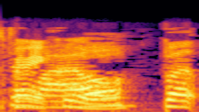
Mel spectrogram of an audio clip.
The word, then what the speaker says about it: Delisle: I love the French way. It's very endearing. Delisle. Yeah, Delisle. That's how Yeah, it's but supposed just to be. Delisle. I It sounds very Delisle, cool.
